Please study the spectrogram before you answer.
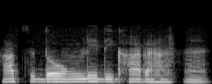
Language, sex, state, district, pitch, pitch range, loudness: Hindi, male, Jharkhand, Palamu, 120 Hz, 110-125 Hz, -17 LUFS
